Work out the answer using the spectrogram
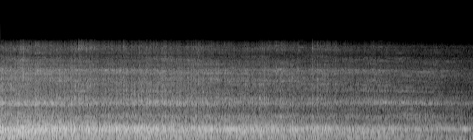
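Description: Freight train's cars rolling past on the rails: a steady rolling noise with a faint ringing tone, fading away as the last cars go by.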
